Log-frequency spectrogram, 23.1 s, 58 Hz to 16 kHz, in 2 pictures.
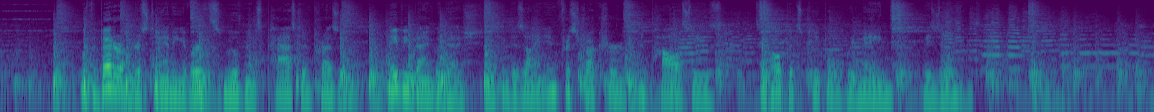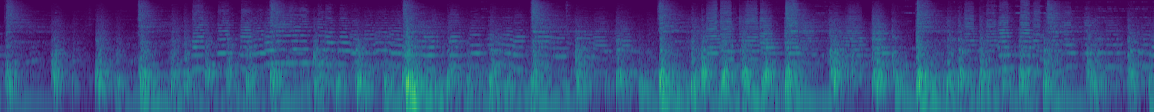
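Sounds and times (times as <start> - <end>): drum and cymbal beats: 0.0 - 23.0
brass band playing: 6.1 - 11.9, 13.2 - 23.0
horns playing melody: 6.6 - 11.8, 13.4 - 23.0.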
